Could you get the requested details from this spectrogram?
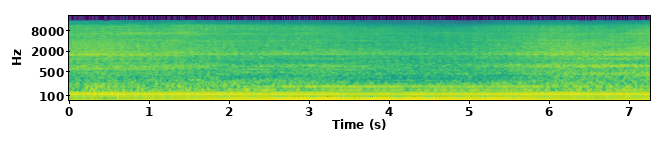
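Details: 2006 Saab 9-3 2.0T turbo four, 189,000 miles, after valve cover gasket replacement: even, steady idle with a smooth low pulse and some hiss up top, no ticks or knocks. Normal healthy idle.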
